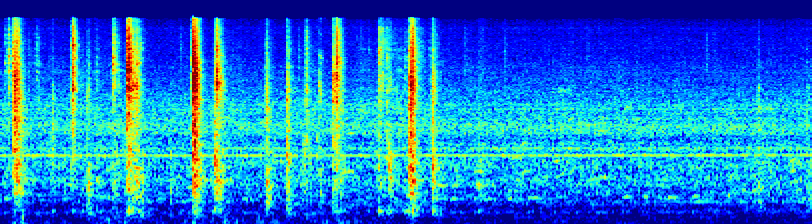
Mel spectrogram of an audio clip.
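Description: Irregular sharp clicks and knocks from the stock car's cockpit, about a dozen over the first four or five seconds. After that only a faint steady hiss with a thin steady tone remains.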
